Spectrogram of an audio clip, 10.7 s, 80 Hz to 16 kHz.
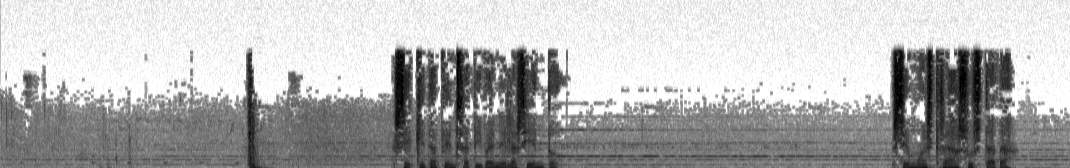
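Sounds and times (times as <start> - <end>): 
car remote central locking unlocking clunk at a parked car outside a barracks: 2.5 - 2.8
speech: 3.9 - 5.7, 9.0 - 10.2.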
